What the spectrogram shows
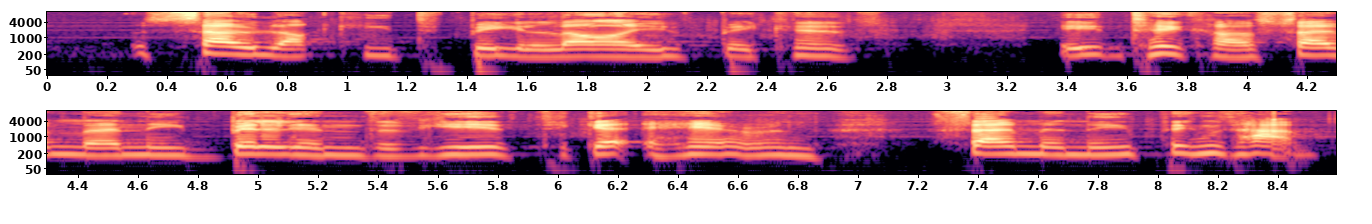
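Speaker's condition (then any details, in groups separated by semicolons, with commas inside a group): Cerebral palsy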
